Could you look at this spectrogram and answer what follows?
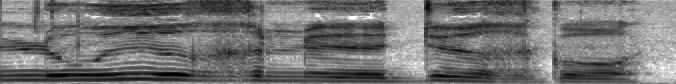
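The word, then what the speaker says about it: Luornu Durgo: Jag kan dock säga att Duo Damsel, alltså Triplicate Girl, som på svenska, eller på svenska, på skånska ska man uttala hennes namn, för hon heter Lurnu Durgo.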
